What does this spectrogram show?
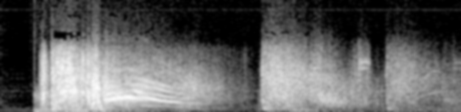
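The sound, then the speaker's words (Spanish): Two loud revolver shots about two seconds apart, each a sharp crack followed by a long, ringing tail, the first trailing off with a brief whining tone; no talking. “Y le pegó un tiro en el vientre.”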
